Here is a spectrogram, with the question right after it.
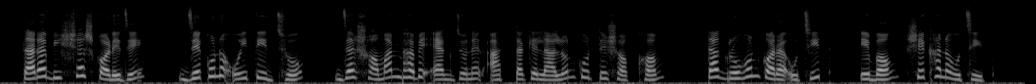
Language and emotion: Bengali, neutral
